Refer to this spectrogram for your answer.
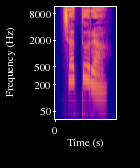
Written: ಛಾದರು

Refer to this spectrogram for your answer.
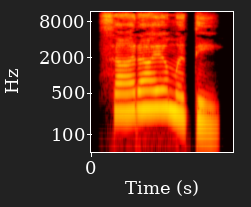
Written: ಸಾರಾಯಮತಿ

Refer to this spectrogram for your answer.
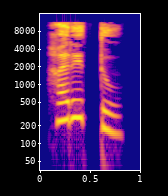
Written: ಹರಿತ್ತು

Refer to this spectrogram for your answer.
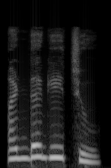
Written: ಅಡ್ಡಗೀಚು

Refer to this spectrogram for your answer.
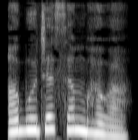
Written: ಅಬುಜಸಂಭವ

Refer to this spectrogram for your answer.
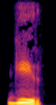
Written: ಕೀರ್

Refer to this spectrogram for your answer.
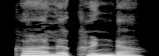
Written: ಕಾಲಖಂಡ

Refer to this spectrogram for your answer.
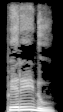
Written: ಪೆರೇಡು

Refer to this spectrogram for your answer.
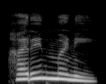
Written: ಹರಿನ್ಮಣಿ

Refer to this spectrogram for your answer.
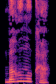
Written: ಬಹುಮುಖಿ

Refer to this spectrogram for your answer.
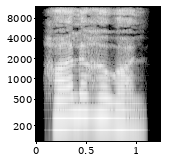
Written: ಹಾಲ್‍ಅಹವಾಲ್

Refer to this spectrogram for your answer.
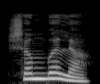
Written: ಶಂಬಲ

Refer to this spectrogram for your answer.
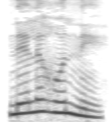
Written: ನೆಲಹೊನ್ನೆ

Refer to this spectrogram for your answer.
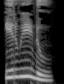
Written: ಇರ್ವಡಿ

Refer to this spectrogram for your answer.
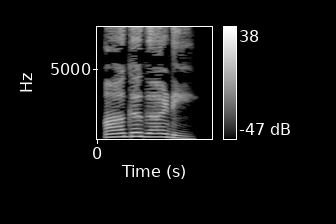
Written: ಅಗ್ಗಡ

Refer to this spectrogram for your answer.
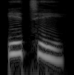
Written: ಎಚೆ

